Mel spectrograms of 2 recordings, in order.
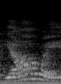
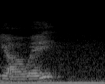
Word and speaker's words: Yahweh: that you've given me so the people who said we can't pronounce it by name we don't know the vowels so so we don't want to take a chance on lightning striking us they said let's replace yahweh or the pronunciation yahweh with adonai which is hebrew for lord so whenever the jews would read scriptures where it says yahweh they left those four consonants in there but they would pronounce it adonai because they knew they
